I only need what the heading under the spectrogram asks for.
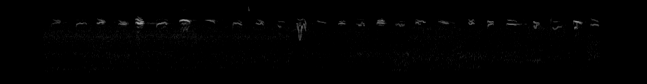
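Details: European Robin nocturnal migration flight calls compiled from two nights: a rapid series of about twenty thin, very high, sharp tsee calls, each differently shaped, strung closely together over quiet hiss.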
